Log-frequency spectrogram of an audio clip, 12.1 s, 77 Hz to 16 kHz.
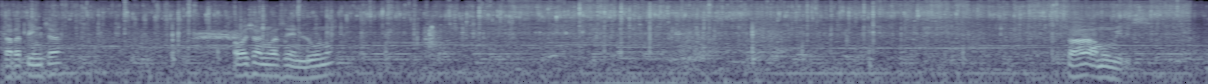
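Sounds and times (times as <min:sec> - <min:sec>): food sizzling in a pan: 0:00.0 - 0:12.0.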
